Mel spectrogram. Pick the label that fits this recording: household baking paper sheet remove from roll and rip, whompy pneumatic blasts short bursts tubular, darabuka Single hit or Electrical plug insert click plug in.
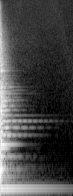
darabuka Single hit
